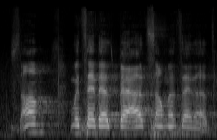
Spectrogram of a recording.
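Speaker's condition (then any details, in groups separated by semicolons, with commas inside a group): Friedreich's ataxia; progressive, wall-supported gait then wheelchair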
